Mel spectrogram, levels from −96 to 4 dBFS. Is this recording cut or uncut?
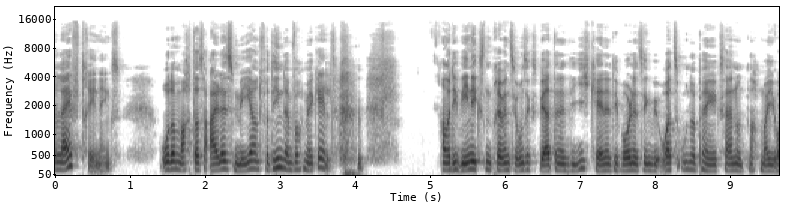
uncut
